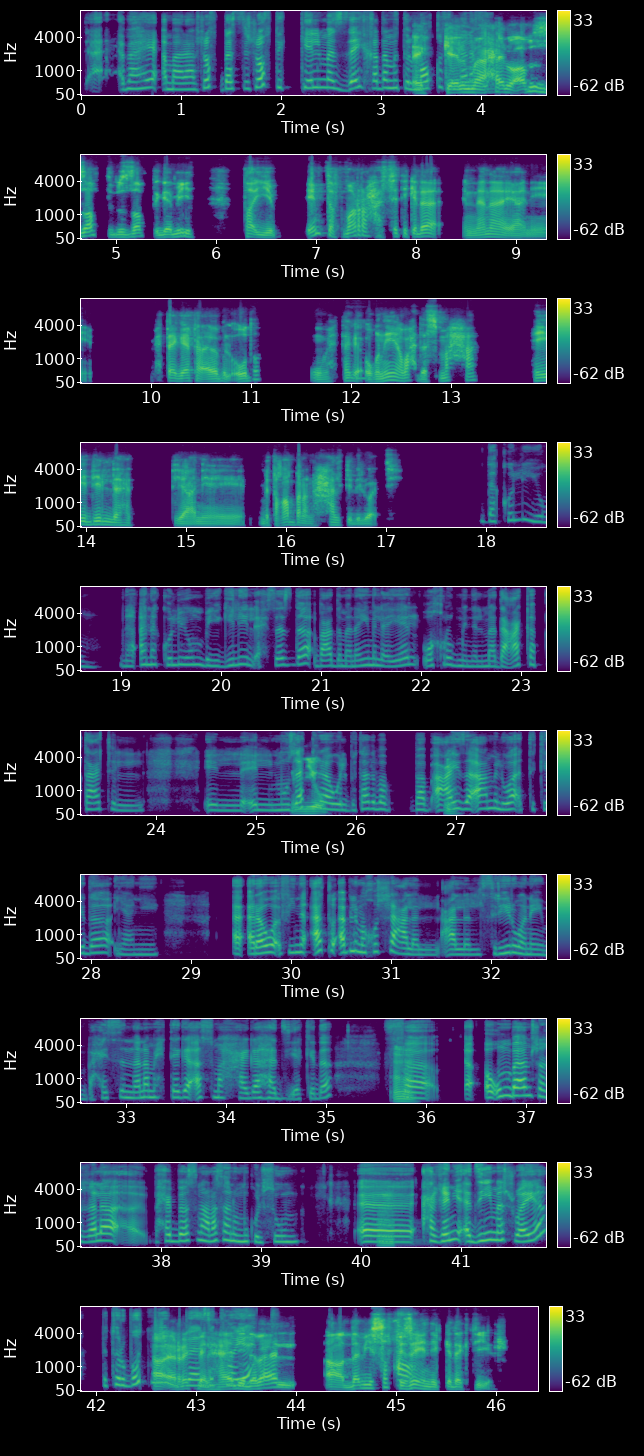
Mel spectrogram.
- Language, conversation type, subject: Arabic, podcast, شو طريقتك المفضّلة علشان تكتشف أغاني جديدة؟
- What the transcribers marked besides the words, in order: in English: "الRhythm"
